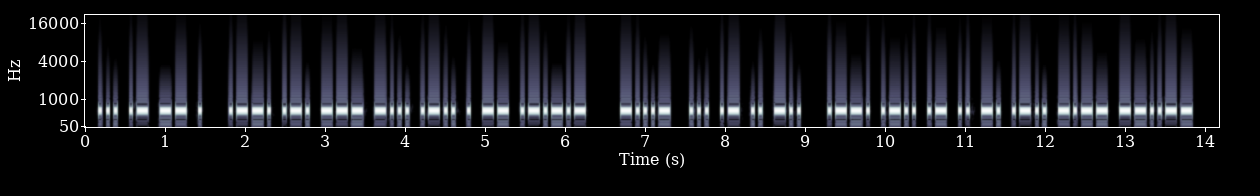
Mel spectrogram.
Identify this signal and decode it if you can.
Morse code, heard as a keyed tone, about 25 wpm, 600 Hz. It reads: SAME PROBLEM. <BT> SAID PLAINLY,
